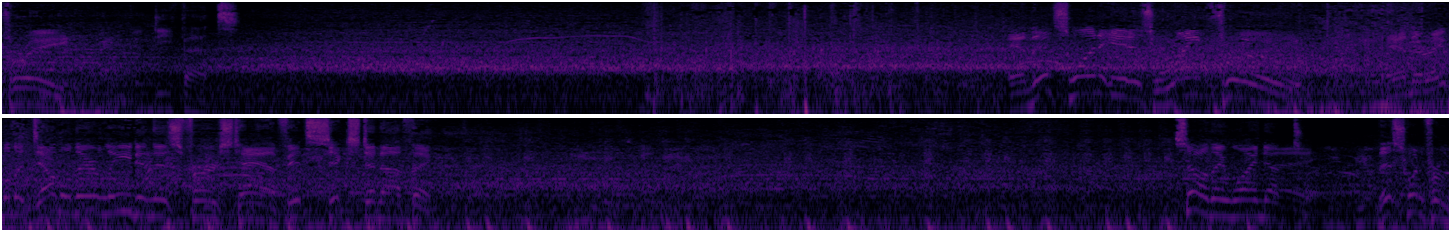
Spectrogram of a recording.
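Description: A large stadium crowd roars and cheers.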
